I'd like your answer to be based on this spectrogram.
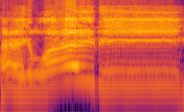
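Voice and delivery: very high, loud call, with lady drawn out. Showing the one Jerry Lewis impression the speaker can do: Jerry Lewis voice. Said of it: "I can't do any other Jerry Lewis other than".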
